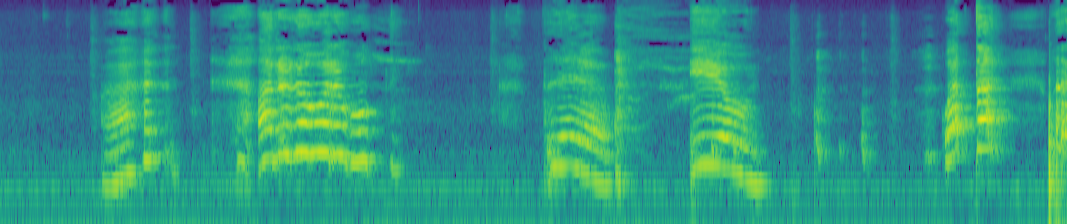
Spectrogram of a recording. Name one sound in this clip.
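A young boy laughs and speaks excitedly close by.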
